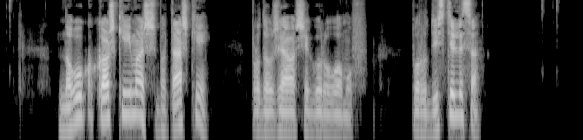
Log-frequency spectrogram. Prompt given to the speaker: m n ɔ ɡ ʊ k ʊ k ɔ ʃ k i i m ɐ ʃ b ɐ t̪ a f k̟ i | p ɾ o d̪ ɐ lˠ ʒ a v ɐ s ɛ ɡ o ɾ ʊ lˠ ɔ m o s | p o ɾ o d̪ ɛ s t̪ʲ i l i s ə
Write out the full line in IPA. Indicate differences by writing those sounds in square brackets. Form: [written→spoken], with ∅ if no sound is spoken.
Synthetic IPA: m n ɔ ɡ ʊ k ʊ k ɔ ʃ k i i m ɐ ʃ b ɐ t̪ a [f→ʃ] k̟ i | p ɾ o d̪ ɐ lˠ ʒ a v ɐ [s→ʃ] ɛ ɡ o ɾ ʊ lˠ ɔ m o [s→f] | p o ɾ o d̪ [ɛ→i] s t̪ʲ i l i s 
